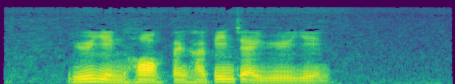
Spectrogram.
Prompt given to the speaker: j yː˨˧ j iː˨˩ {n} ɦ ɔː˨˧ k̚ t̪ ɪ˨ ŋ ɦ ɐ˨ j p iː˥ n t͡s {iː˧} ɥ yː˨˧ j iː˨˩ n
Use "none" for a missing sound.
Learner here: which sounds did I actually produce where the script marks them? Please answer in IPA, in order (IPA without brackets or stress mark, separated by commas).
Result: n, ɛː˧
